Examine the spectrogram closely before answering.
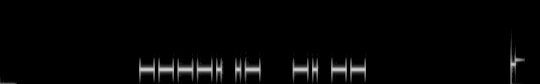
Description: Morse code, heard as a keyed tone, about 25 wpm, 700 Hz. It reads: 9A NM
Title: Field Day Exchanges Encore - 25wpm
